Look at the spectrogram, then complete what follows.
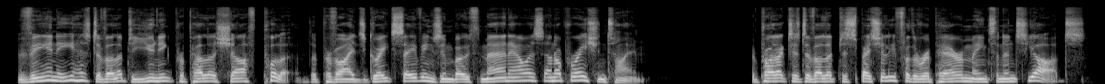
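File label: British e-learning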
